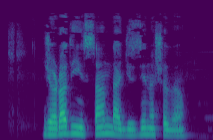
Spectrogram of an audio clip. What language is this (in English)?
Pashto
